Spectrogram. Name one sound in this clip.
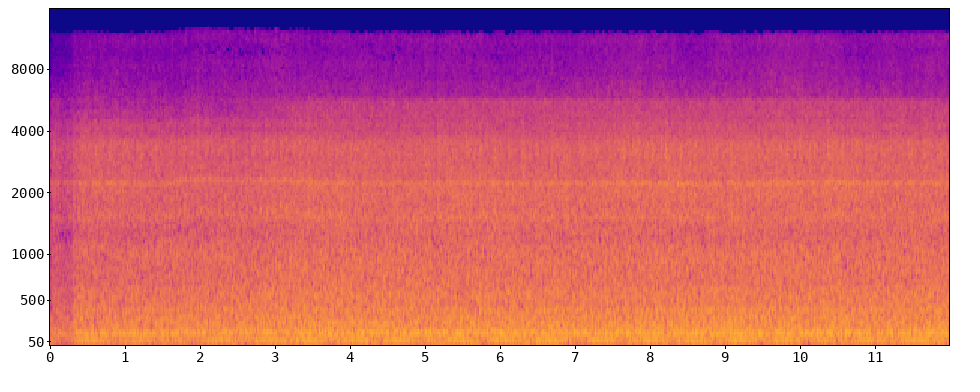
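A diesel locomotive engine idles with a steady, throbbing rumble.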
